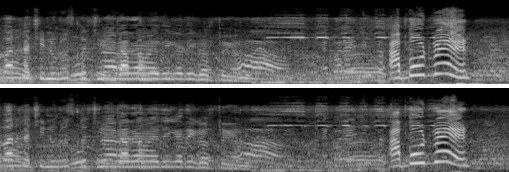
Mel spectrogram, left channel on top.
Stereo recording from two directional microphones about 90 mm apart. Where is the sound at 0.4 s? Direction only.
70° left (ahead or behind).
